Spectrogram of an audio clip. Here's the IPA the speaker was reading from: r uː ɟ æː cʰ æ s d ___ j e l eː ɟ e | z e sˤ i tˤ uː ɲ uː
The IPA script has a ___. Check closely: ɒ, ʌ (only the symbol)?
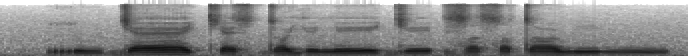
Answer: ɒ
